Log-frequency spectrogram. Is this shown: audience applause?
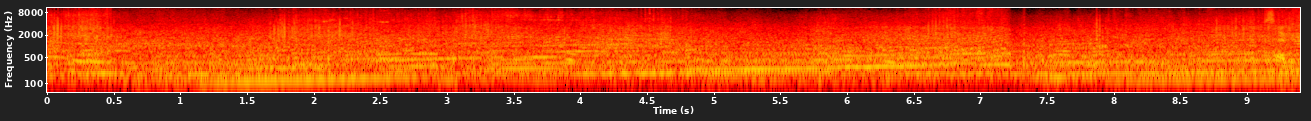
no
